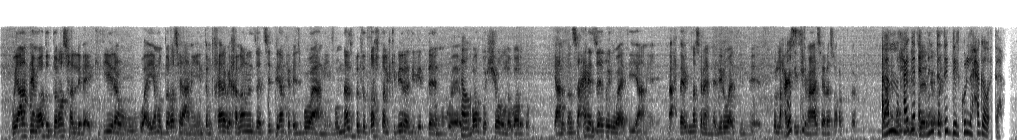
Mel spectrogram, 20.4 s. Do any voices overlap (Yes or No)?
Yes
